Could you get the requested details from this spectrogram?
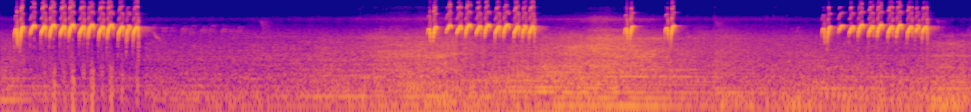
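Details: Masteran training recording of mantenan (pied bushchat): three separate bursts of quick, high, chattering notes, each about a second long, with a couple of lone notes between them and soft background noise.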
